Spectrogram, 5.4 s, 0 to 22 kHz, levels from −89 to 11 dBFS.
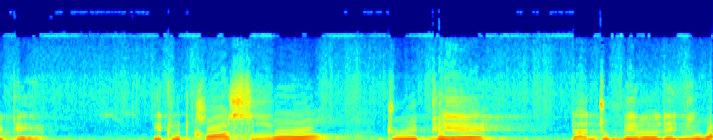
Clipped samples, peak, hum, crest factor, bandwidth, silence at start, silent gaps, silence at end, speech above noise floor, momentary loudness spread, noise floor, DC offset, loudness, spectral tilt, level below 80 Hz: under 0.1%; -4 dBFS; none; 14 dB; 17.5 kHz; 0 s; none; 0 s; 21 dB; 19 LU; -37 dBFS; under 0.1%; -16 LUFS; -3.5 dB/octave; -50 dBFS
